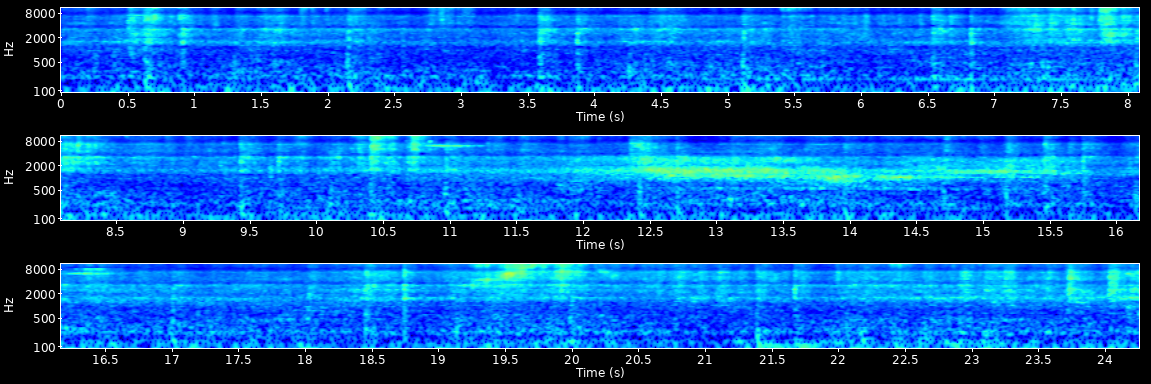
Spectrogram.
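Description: Train cars rolling steadily past with a continuous rumble and clicking of wheels over the rails. A brief higher wheel squeal rises about halfway through.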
